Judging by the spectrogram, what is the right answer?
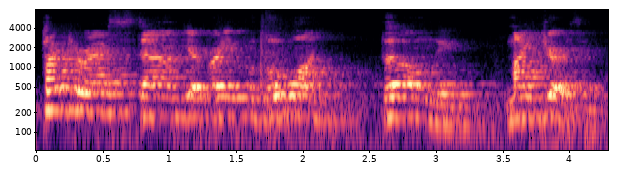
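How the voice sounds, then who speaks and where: Young guy doing loud brash club announcer, high voice, showman style, far off in echoey hall. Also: a little slow, slight background noise. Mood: brash hype. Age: young adult. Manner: showman-like, commanding. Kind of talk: staged dramatic script reading.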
